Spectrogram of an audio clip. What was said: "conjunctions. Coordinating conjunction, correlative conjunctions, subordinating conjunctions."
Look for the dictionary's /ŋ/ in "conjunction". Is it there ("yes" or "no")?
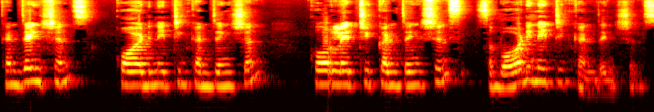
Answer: yes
